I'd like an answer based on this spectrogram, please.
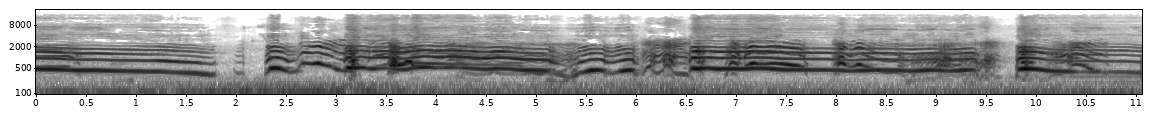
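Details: Two Alaskan Malamutes, Tonka and Monroe, howling together on St Patrick's Day: long sliding tonal howls, overlapping and wavering, rising then slowly falling, broken by short pauses and a few sharper yips.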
